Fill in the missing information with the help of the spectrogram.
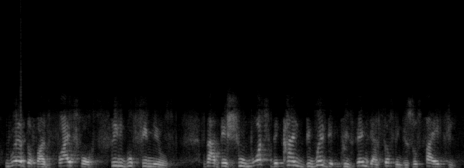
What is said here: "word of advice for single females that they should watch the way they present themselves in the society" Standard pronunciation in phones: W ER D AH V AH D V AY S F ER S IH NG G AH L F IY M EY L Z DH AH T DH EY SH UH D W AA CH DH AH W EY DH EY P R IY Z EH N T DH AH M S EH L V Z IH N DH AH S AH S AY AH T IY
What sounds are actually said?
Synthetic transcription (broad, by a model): W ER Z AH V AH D V AY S F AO S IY NG G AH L F IY M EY L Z DH AH T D EY SH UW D W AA CH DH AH W EY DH EY P R IY Z EH N T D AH S EH L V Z IH N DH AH S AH S AY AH T IY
